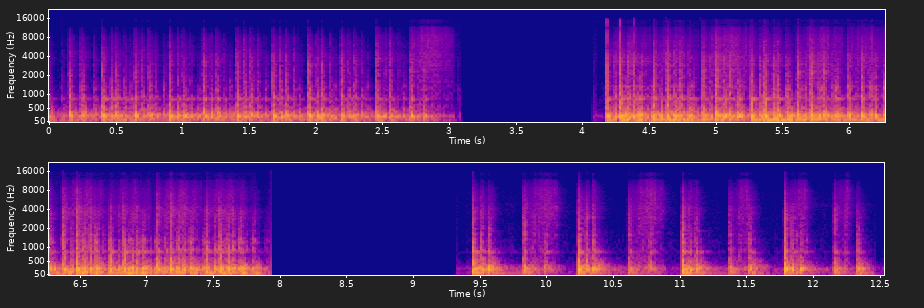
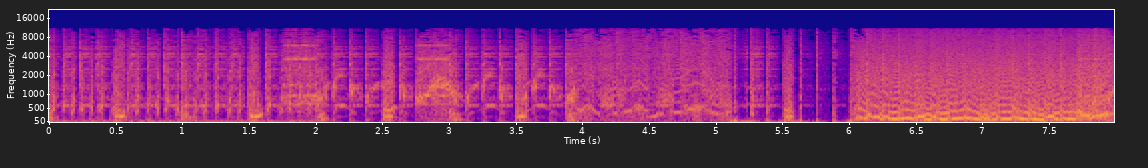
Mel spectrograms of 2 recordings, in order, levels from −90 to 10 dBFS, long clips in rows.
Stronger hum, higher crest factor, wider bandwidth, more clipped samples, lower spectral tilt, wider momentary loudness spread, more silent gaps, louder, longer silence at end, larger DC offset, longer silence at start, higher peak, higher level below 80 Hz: neither; about the same, 16 dB vs 14 dB; first, 14.5 kHz vs 11.5 kHz; neither; first, -8.5 dB/octave vs -5 dB/octave; about the same, 11 LU vs 11 LU; first, 3.10-4.05 s, 7.92-9.29 s vs none; first, -16 LUFS vs -20 LUFS; about the same, 0.1 s vs 0 s; neither; about the same, 0 s vs 0 s; first, 0 dBFS vs -4 dBFS; first, -28 dBFS vs -38 dBFS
